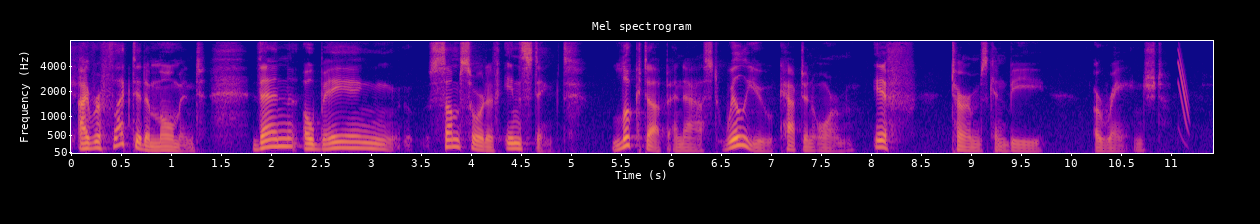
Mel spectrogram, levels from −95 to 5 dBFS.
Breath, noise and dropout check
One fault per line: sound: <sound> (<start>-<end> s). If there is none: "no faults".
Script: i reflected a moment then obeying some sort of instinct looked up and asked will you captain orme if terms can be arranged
sound: chirp (11.1-11.2 s)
